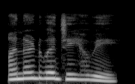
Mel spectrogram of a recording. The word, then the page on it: ಅನಡ್ವಜಿಹ್ವೆ: Kannada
